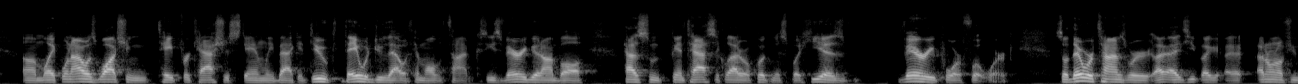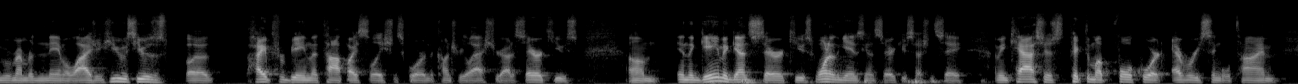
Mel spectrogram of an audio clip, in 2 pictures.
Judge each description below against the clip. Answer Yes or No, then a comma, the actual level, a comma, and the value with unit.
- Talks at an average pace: No, fast, 235 wpm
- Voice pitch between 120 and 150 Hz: No, low, 100 Hz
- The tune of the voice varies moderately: Yes, average, 3.0 semitones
